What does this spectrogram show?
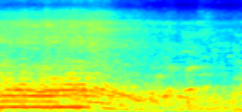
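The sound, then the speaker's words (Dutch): A loud chainsaw revs with a steady, buzzing whine for about a second, then its pitch drops and the motor sputters and rumbles unevenly at a lower idle. “Ondertussen hebben we een kettingzaag.”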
